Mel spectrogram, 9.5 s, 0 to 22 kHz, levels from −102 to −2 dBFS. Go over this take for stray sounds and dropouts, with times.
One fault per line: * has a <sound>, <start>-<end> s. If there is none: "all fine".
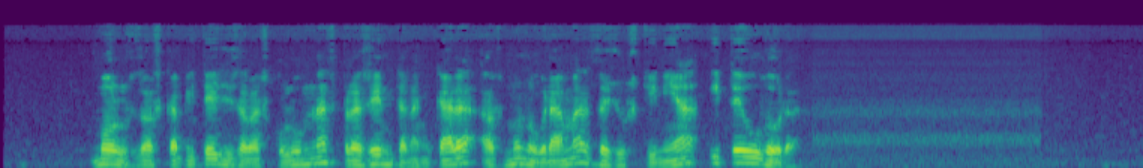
all fine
